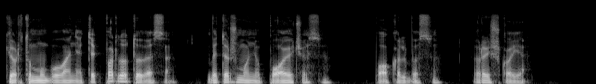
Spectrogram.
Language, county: Lithuanian, Klaipėda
